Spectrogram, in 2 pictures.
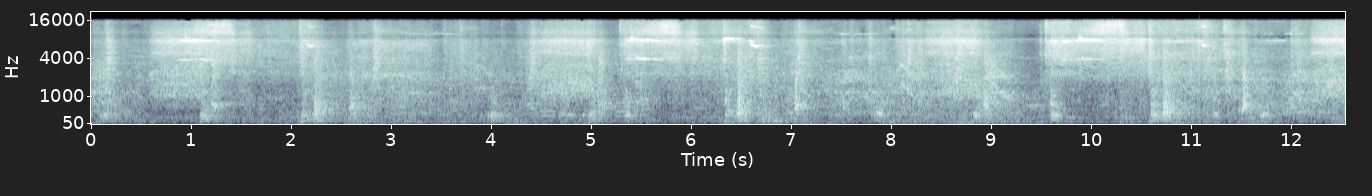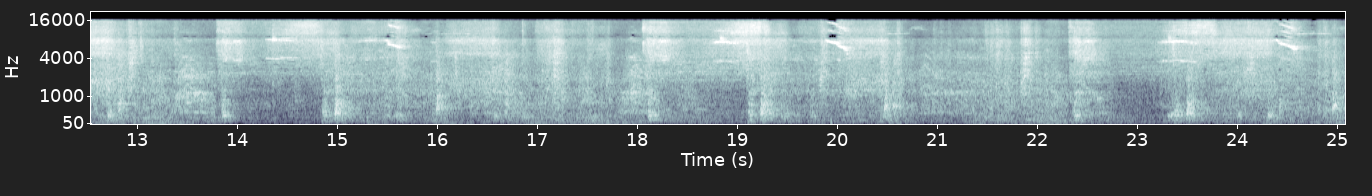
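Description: Automated thermoforming and robotic palletizing line running: repeated hisses of compressed air and mechanical clatter every second or two, with a few short high squeals.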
